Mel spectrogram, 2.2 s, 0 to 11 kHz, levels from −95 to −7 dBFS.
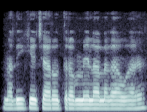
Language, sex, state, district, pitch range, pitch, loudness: Hindi, male, Jharkhand, Jamtara, 120-125 Hz, 120 Hz, -17 LUFS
